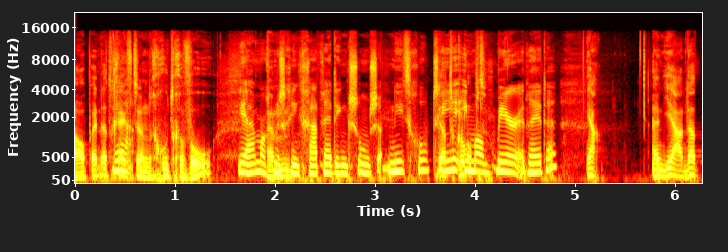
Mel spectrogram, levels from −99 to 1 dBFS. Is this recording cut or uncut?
cut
